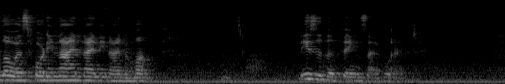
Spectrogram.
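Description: A young woman speaks calmly into a microphone, heard through a loudspeaker.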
